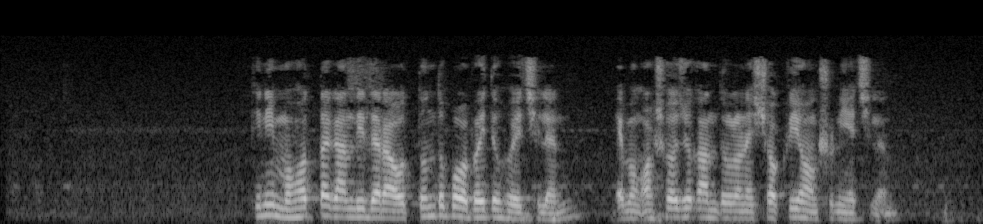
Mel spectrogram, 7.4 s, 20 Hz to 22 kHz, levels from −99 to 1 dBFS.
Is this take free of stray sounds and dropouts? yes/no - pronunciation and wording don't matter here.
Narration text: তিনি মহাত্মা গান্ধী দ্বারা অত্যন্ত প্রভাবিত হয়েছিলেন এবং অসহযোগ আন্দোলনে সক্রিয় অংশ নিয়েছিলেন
yes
